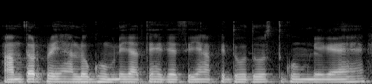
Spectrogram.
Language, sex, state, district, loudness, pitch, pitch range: Hindi, male, Bihar, West Champaran, -18 LUFS, 120 Hz, 115-120 Hz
